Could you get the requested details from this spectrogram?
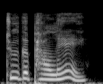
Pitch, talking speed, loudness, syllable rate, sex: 245 Hz, 175 wpm, -16 LUFS, 4.9 syllables/s, female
